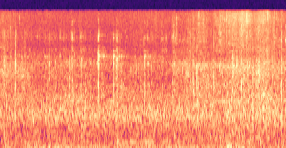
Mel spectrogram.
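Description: Steady low outdoor background noise, wind rustling on the microphone, with no distinct event.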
